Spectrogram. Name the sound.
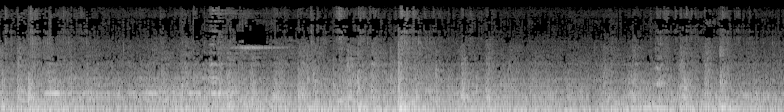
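train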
